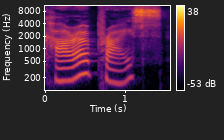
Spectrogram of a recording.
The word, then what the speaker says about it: Karah Preiss: Well, I feel like this is a good place to start because we have Karah Preiss.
